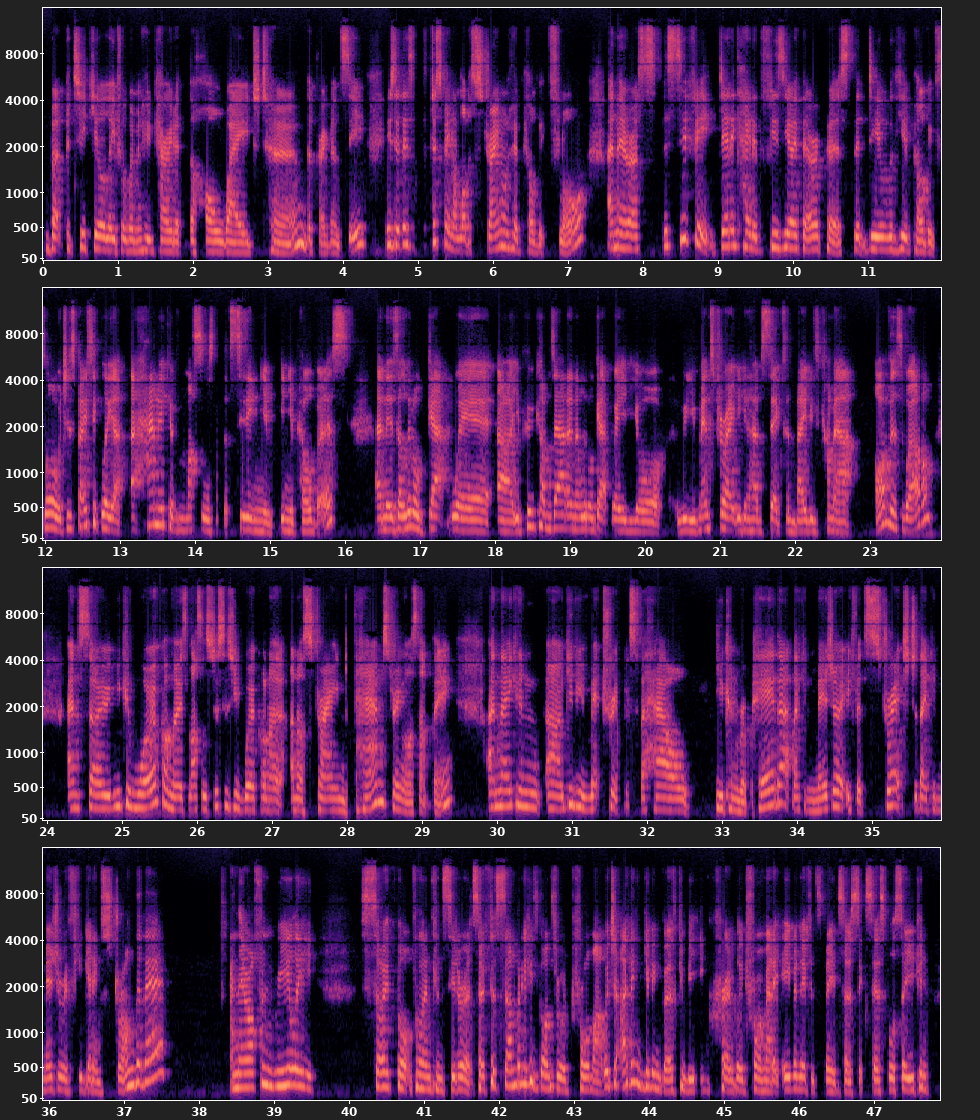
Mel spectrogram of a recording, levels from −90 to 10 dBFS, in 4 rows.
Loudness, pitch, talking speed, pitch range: -19 LUFS, 185 Hz, 205 wpm, 165-225 Hz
